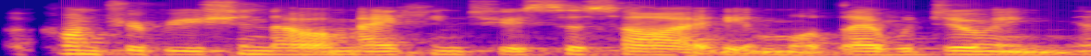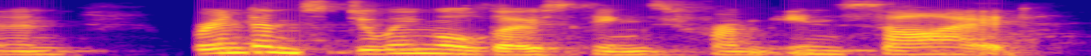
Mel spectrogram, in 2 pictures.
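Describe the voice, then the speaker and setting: A woman's voice: on the low side, fairly even intonation, brisk, gravelly, a bit bright, low-quality recording. A woman speaking as a guest in a casual discussion, explaining her points conversationally. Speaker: guest on the show.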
